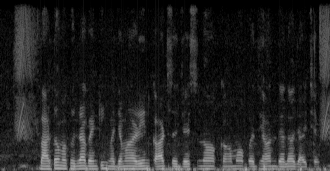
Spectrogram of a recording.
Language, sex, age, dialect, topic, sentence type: Maithili, male, 18-24, Angika, banking, statement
